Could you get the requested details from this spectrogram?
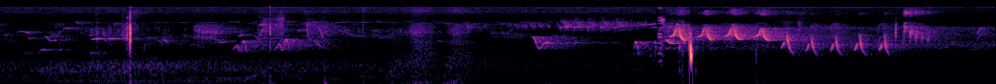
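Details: A common nightingale in Ribagorza, Spain, sings a rapid run of repeated high, sharp notes after a sudden loud click.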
